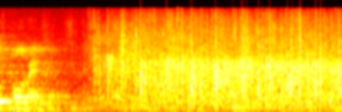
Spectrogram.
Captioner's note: audience applauds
